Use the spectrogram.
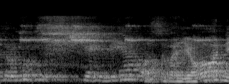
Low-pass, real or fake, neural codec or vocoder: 9.9 kHz; fake; vocoder, 22.05 kHz, 80 mel bands, WaveNeXt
